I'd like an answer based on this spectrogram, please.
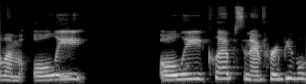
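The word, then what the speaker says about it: olloclip: It's pronounced Oli clip. Oli clip. Oli now clip.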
